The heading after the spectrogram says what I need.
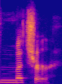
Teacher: basically it means that the stress is in the last syllable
